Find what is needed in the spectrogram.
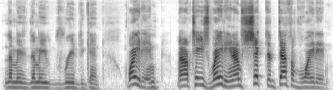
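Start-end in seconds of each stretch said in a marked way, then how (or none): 1.9-4.9 impatient mob boss, swooping pitch on the questions; put-on boss voice, sick of it all; Kingpin. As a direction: play an exasperated crime boss with slushy S sounds. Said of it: "You guys like my Kingpin voice?".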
